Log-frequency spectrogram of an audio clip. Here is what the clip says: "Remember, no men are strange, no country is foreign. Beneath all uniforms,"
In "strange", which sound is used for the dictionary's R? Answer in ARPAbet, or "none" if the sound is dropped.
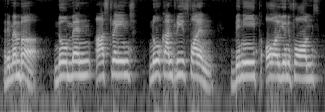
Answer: R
